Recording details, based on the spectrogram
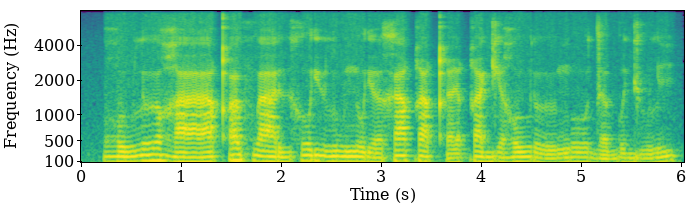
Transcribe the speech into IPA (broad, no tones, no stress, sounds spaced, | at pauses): ʁ u l ɵː ʁ aː qʼ ɵ xʷ aː ɾ ɨ x o ɾʲ ʉ l u n o ɾʲ ɐ x a q e qʼ i q e ɡʲ e ʁ uː ɾ ɵː ŋ oː d ɐ ɡʷ e ɡʲ u l i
